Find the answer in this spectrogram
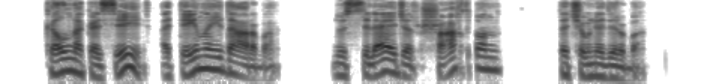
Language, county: Lithuanian, Klaipėda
